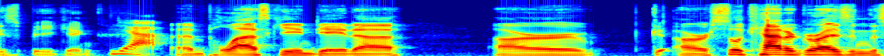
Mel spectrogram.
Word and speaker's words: Data: than data and he says no it's it's data he corrects her the pronunciation of his name yeah and then she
